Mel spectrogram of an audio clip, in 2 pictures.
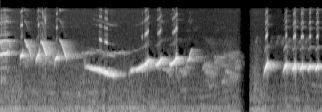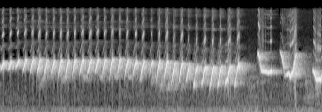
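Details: Lure song of a white-rumped shama meant to trigger singing in other shamas: varied whistled opening notes, a brief pause, then a long rapid buzzy rattle of repeated notes lasting about four seconds, ending in sharp whistles.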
